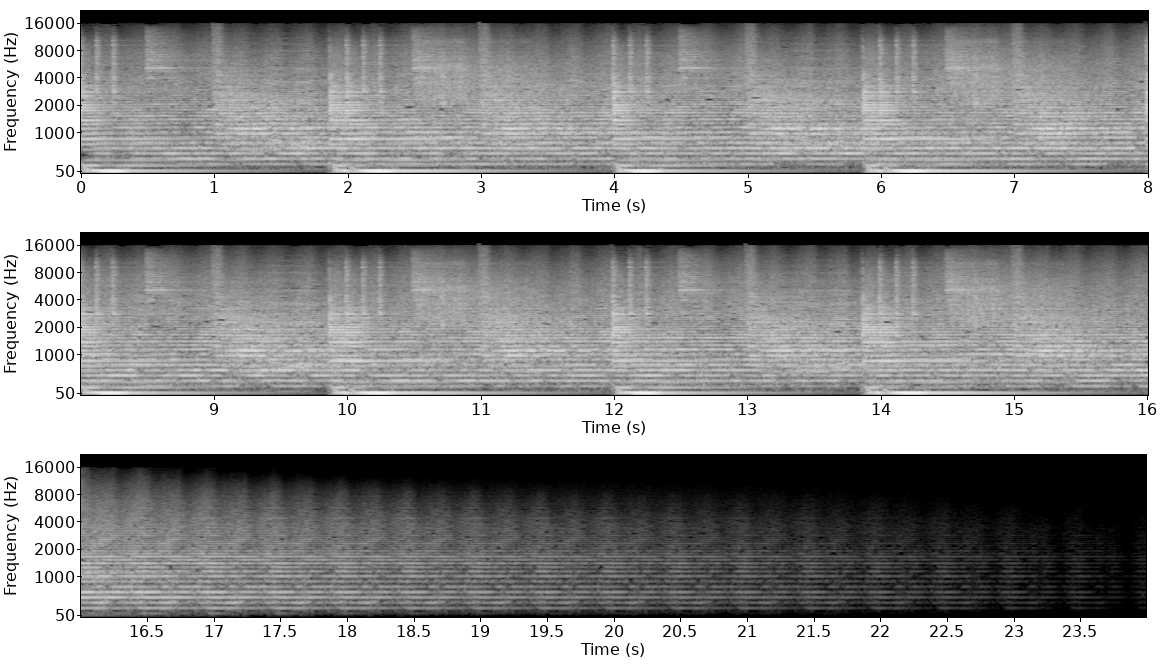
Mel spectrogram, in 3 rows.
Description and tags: Metallic Chaos loop (120bpm)
The idea behind this loop was to make something that sounded highly metallic and rhythmic with a industrial factory like atmosphere. I achieved the metallic shine by mostly using Ableton's Resonator.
